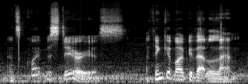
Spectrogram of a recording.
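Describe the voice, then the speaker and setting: This gaming host's medium-pitched voice swings widely in pitch and runs a little fast, against heavy background noise. A young man playing a VR game, he keeps up casual, joking let's-play chatter with wry remarks aimed at the viewer.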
